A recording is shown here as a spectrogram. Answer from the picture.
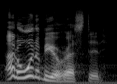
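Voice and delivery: high, loud comic pleading; mock panic. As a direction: protest in exaggerated alarm. Acts out fear of arrest.

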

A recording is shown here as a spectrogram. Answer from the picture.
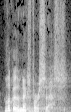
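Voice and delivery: normal talking voice

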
